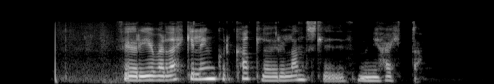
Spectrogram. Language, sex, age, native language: Icelandic, female, 30-39, Icelandic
